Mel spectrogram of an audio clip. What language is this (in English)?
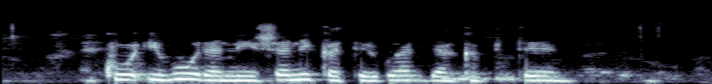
Kinyarwanda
